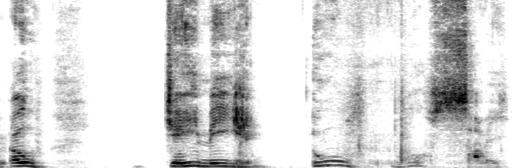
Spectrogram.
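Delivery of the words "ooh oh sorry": hushed, embarrassed whisper; whispered apology. Real, not acted. Fan catching his own slip, whispering sorry. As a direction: whisper a quick sorry, caught out. Slipped saying her first name.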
